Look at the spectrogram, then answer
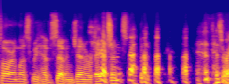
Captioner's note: both laugh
